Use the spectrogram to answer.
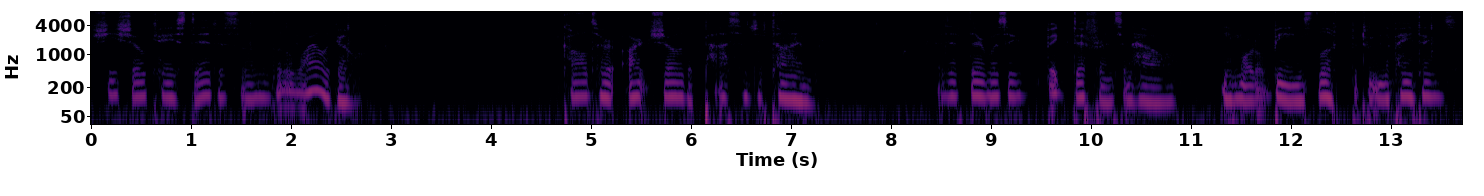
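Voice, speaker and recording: A man acting as a centuries-old vampire lover speaks very slowly and softly, with a gravelly creak in his voice. He is gentle, melancholy and formal, musing as if at a bedside in an intimate ASMR roleplay. Faint noise sits behind him. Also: medium pitch, steady tone. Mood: wistful musing. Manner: soft-spoken, unhurried, formal old-fashioned phrasing, musing.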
